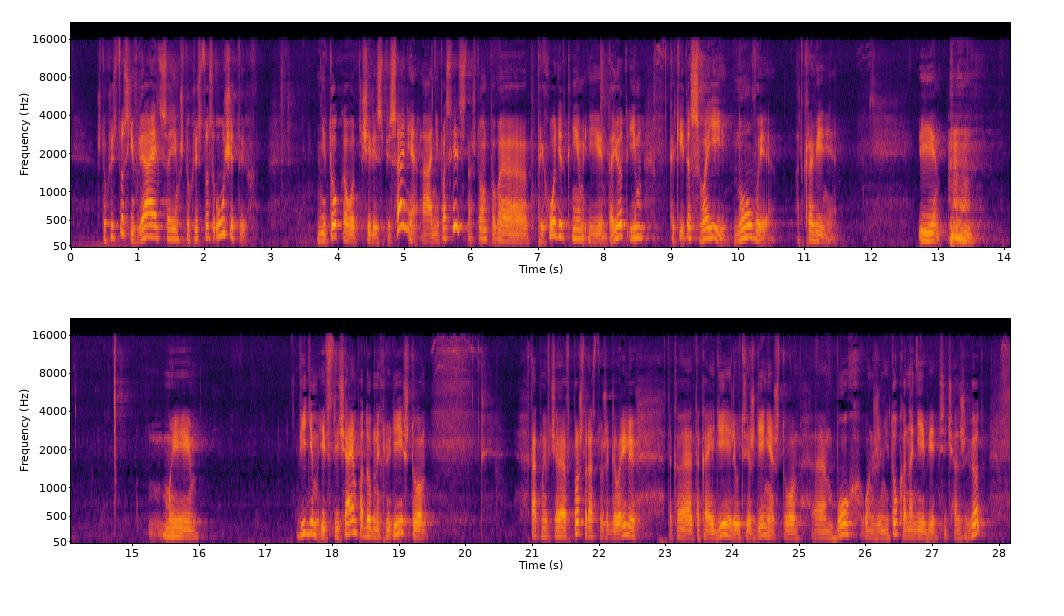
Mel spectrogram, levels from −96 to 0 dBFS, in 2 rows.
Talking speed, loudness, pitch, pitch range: 125 wpm, -26 LUFS, 145 Hz, 125-190 Hz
